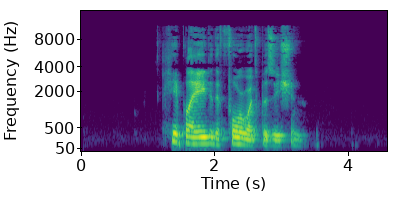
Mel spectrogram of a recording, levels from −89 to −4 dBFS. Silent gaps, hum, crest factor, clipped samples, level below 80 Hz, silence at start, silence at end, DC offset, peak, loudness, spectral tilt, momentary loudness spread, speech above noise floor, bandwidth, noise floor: none; none; 18 dB; under 0.1%; -64 dBFS; 1.3 s; 1.3 s; under 0.1%; -2 dBFS; -17 LUFS; -4.5 dB/octave; 13 LU; 60 dB; 11.5 kHz; -77 dBFS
